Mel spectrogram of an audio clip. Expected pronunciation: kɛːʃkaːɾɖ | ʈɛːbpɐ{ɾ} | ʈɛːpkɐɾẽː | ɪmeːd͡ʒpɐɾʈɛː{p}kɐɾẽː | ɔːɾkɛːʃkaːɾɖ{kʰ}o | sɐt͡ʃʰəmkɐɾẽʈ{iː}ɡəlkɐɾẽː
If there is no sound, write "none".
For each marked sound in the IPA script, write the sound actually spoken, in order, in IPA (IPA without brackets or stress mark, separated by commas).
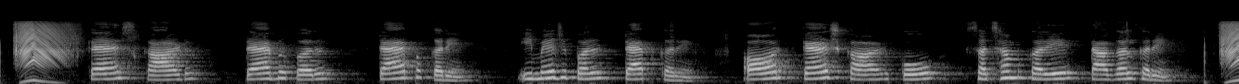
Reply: ɾ, p, k, aː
